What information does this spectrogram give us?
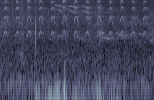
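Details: Woodpecker chicks beg with a steady run of short, arched, ringing chirps, about four a second, as the female and male feed them, over a low rumble of wind and handling noise.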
